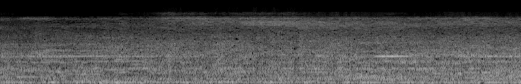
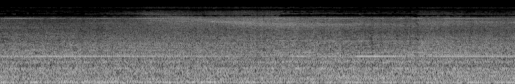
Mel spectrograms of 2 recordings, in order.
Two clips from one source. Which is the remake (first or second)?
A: first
